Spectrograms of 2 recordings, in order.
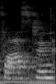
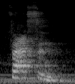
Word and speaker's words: fasten: No, this is not fasten at all. The correct pronunciation is fasten.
